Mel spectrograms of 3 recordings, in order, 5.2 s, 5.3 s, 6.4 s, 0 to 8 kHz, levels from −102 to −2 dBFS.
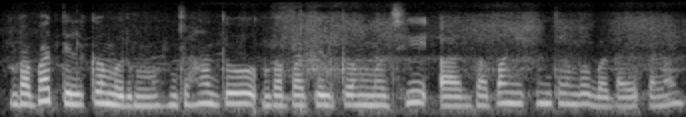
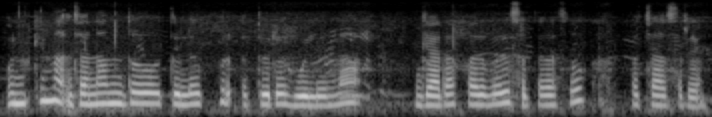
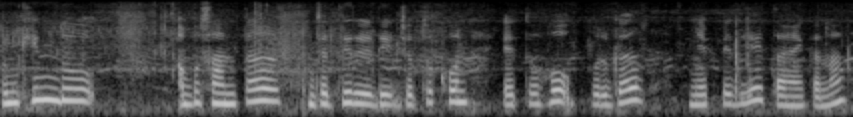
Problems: continuous background conversations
